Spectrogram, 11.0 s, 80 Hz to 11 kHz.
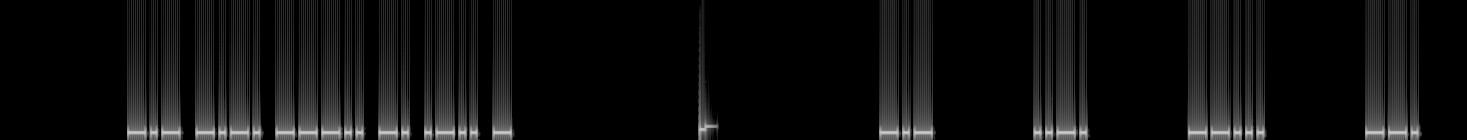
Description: Morse code, heard as a keyed tone, about 28 wpm, spaced as for 16 wpm, 700 Hz. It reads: KC8NLT KF7G
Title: USA Call Signs - 6x Character Spacing - 28wpm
